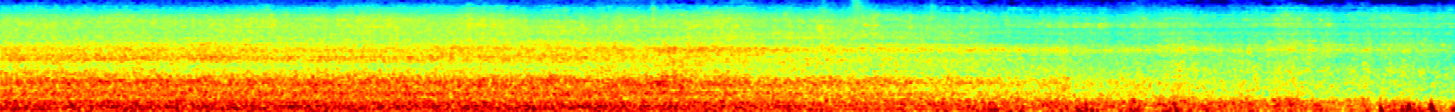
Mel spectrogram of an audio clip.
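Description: Freight train of tank wagons rolling past, a steady rumble and rattle of wheels on rail that grows fainter over the last few seconds as the train moves away. Two short bumps near the end.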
